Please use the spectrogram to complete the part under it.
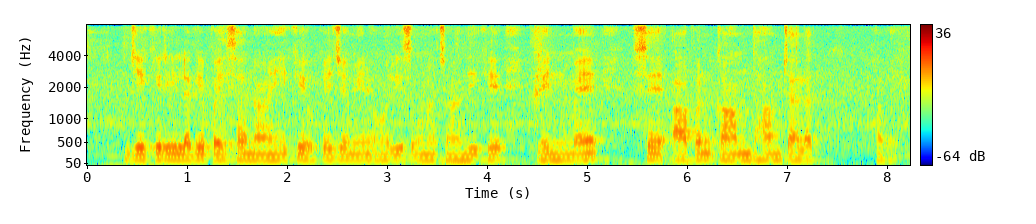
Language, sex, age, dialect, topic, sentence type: Bhojpuri, male, 25-30, Northern, banking, statement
